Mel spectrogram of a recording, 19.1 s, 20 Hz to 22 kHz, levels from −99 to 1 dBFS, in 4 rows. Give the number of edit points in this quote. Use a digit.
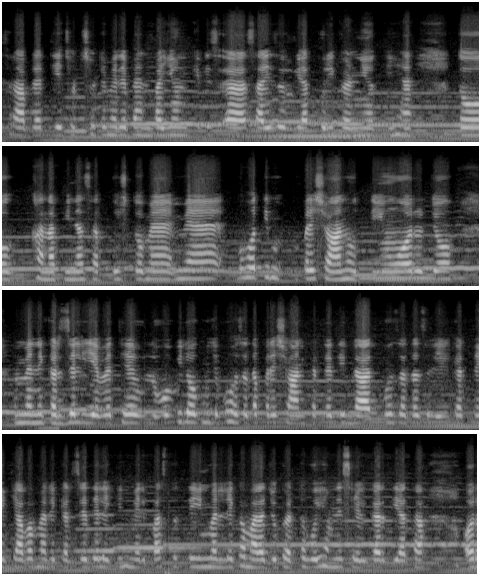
0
